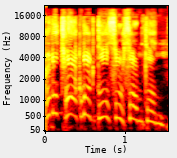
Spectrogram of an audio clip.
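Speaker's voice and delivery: very high, silly, squeaky cartoon voice. Trying out a voice for a planned cartoon character, really high, stupid cartoon voice. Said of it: "That's really high and stupid".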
